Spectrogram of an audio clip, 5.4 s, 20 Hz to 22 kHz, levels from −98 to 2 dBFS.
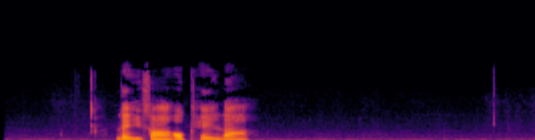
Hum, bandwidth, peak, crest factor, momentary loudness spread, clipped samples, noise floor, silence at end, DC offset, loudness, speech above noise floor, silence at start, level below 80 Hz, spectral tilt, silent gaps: none; 12 kHz; -8 dBFS; 24 dB; 18 LU; under 0.1%; -66 dBFS; 2.9 s; under 0.1%; -28 LUFS; 39 dB; 1.15 s; -80 dBFS; -5 dB/octave; none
